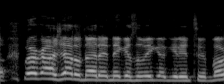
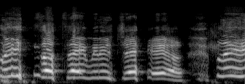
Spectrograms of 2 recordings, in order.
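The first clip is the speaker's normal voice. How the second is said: mock, high, drawn-out babyish crying through tears; 6 semitones higher, 8 dB louder than usual. Recounting being arrested for stealing a shirt, retelling crying like a baby. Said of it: "I was crying like a motherfucking baby".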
